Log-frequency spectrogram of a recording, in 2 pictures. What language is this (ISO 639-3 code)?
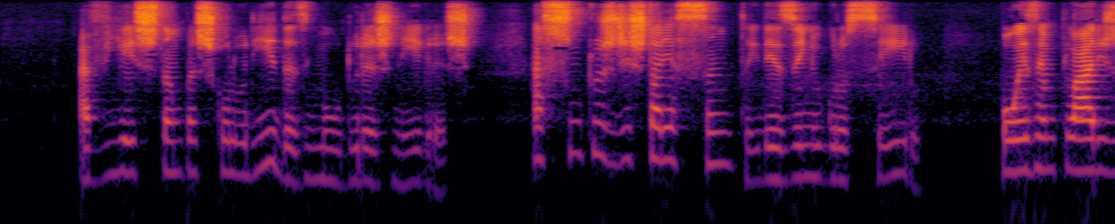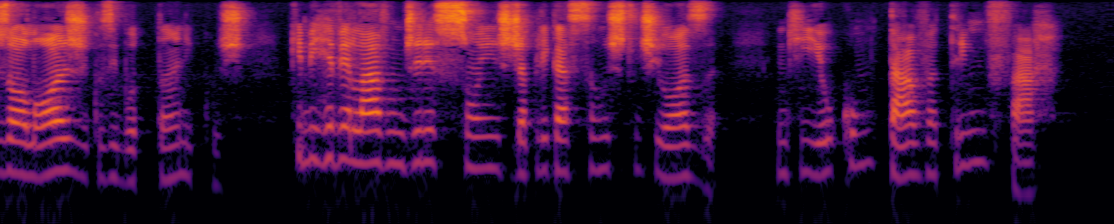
por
